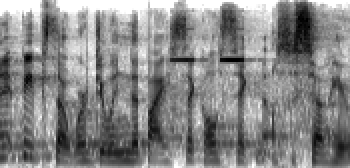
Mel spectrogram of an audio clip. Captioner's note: timer beeps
